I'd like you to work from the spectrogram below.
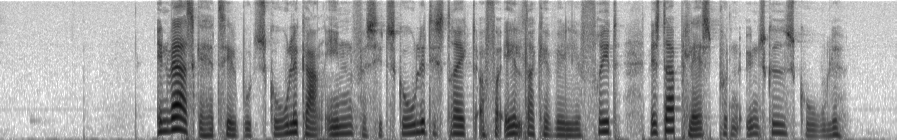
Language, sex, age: Danish, female, 35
